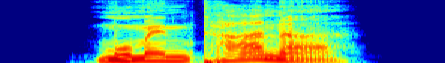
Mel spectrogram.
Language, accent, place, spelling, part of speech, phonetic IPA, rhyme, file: German, Germany, Berlin, momentaner, adjective, [momɛnˈtaːnɐ], -aːnɐ, De-momentaner.ogg
- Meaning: inflection of momentan: 1. strong/mixed nominative masculine singular 2. strong genitive/dative feminine singular 3. strong genitive plural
